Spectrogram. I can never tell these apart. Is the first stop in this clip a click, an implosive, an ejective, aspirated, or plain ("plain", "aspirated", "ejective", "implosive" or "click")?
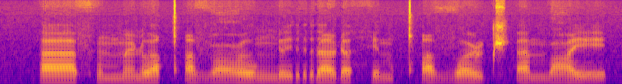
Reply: ejective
